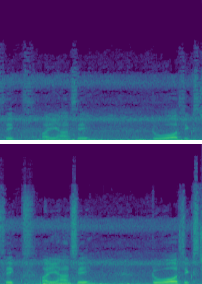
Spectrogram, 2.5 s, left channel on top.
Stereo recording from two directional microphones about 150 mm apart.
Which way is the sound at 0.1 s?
40° right (ahead or behind).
